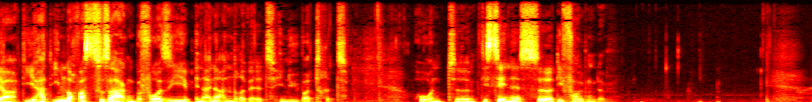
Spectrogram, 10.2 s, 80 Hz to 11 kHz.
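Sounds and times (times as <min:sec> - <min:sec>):
speech: 0:00.0 - 0:04.6, 0:05.2 - 0:07.7
faint hiss: 0:00.0 - 0:10.1
lip smacking as a tongue wets dry lips: 0:07.9 - 0:10.1.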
